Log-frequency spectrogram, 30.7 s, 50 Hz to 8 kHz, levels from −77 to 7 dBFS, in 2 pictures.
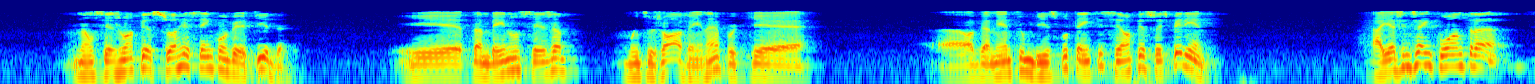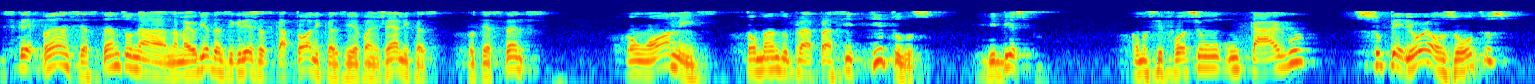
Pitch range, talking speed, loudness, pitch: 90-130 Hz, 105 wpm, -15 LUFS, 105 Hz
